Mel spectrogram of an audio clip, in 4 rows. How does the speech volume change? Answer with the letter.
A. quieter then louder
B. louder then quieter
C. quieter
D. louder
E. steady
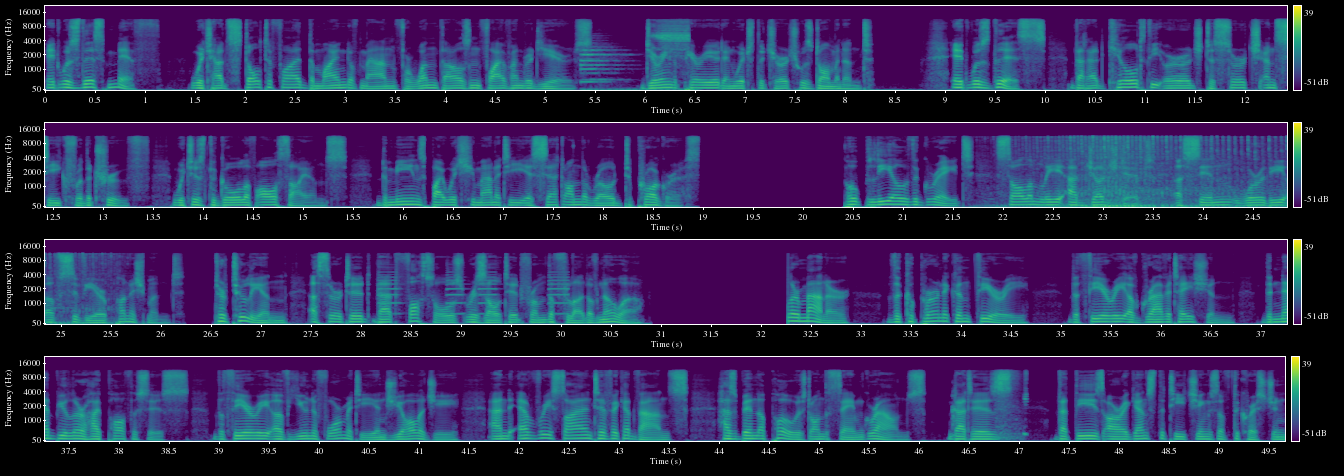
E.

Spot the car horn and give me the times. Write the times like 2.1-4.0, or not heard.
5.3-6.5, 28.1-30.1, 46.3-47.1.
